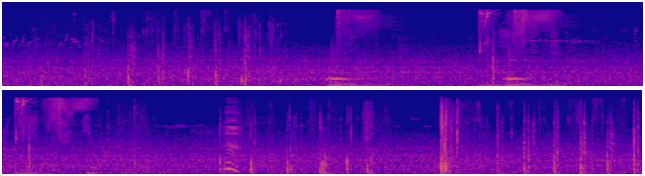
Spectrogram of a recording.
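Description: Footsteps patter quickly across a tiled roof.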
